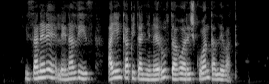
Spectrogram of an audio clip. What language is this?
Basque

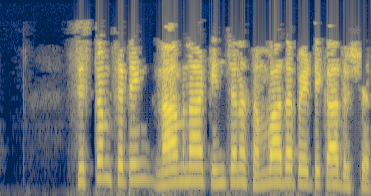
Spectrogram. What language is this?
Sanskrit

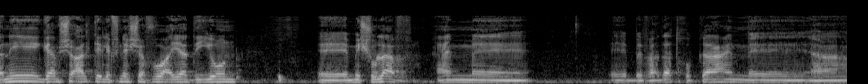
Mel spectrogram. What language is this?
Hebrew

